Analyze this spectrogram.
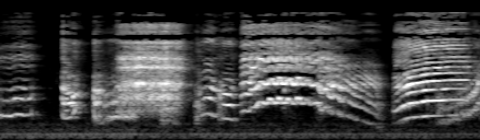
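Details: Loud Amazon parrots screaming: harsh, broadband screeches alternate with arching harmonic squawks that rise and then fall, in several bursts separated by short pauses.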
